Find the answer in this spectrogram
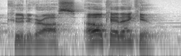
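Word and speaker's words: coup de grâce: Coup de grace is pronounced coup de grace.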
